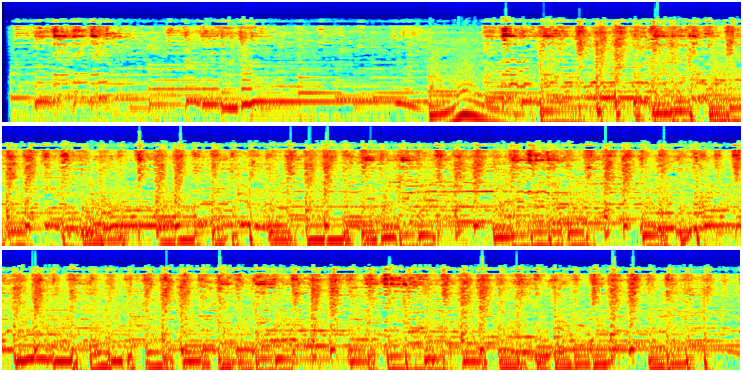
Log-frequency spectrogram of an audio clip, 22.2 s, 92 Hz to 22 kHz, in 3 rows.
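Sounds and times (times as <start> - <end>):
Iranian guitar ringtone: 0.1 - 22.1.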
